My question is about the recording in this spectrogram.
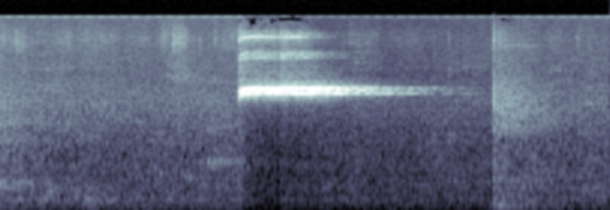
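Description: Referee's whistle: one short, loud, steady high blast about one and a half seconds in, fading out in the gym's echo, the signal for the next serve. A single thud follows near the end.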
